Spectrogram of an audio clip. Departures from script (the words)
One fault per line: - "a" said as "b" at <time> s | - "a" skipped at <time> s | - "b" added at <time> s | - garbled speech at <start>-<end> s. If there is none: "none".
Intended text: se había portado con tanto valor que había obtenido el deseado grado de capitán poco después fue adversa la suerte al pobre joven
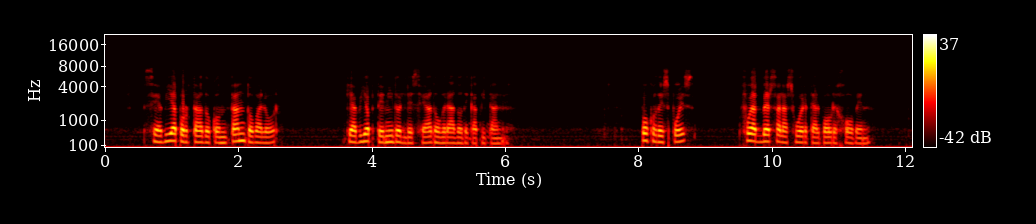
none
